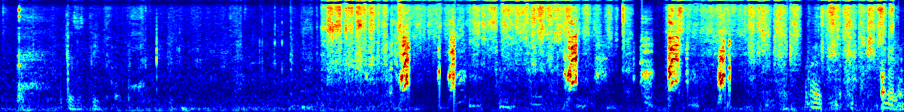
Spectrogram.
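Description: An axe blade is scraped and sanded by hand during maintenance on a rainy camping day, giving irregular rasping strokes that grow louder and denser midway, close to the listener.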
